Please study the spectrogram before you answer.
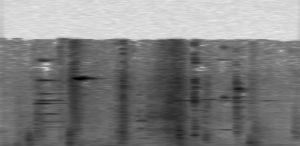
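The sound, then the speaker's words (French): A door is shut in a village café, giving a few short knocks and rattles over a quiet, steady background. “Fermez cette porte, mon père.”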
